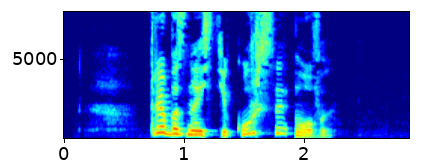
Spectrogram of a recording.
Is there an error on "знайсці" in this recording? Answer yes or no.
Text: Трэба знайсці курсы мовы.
no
